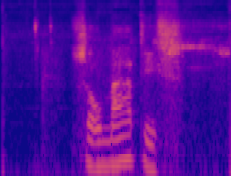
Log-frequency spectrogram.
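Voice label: "somatisch", Dutch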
